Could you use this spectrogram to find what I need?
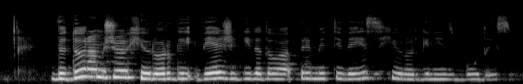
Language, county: Lithuanian, Šiauliai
